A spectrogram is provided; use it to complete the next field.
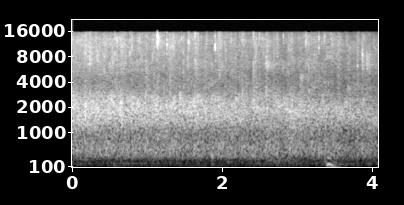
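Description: Steady audience applause fills the whole stretch, a dense wash of many hands clapping at an even, sustained loudness with no voices standing out.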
